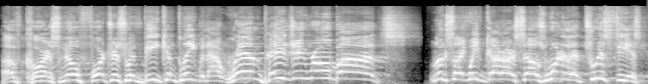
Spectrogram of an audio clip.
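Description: Frantic, high-pitched male race commentator. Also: pushed and bright, far from the mic, full character voice. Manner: showy, punning, announcer-like hype. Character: excitable, over-the-top male video game race commentator. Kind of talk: shouted video game race commentary.

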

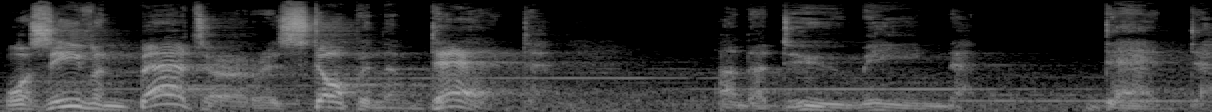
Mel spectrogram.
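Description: An actor playing a roguish artifact expert in a video game, narrating in a wry, droll, theatrical way with grisly relish. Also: male voice, on the low side, huge pitch swings, slow, over music, exaggerated voice. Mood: wry showmanship. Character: roguish, wry male artifact expert explaining ancient weapons. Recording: echoey hall with long reverb.

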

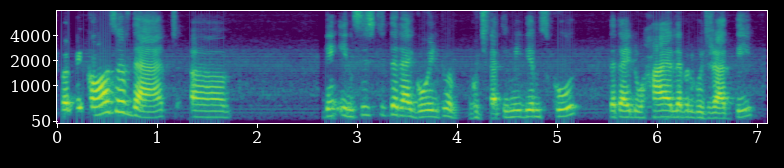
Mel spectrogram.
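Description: A woman's voice: lowish voice, brisk, a little mellow, slight background noise, low-quality recording. A middle-aged woman with an Indian accent, a guest speaking confidently and emphatically on a video call. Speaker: guest dancer. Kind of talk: video call panel talk. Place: indoor room. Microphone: laptop webcam on a video call.

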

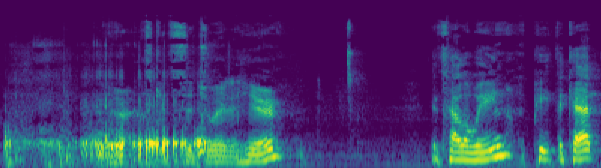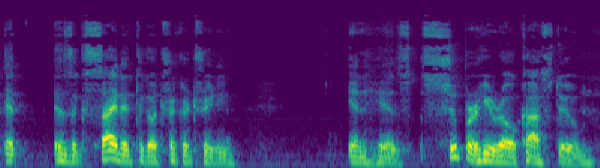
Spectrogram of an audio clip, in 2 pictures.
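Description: Male, 50s, husky and unhurried, reads picture books to kids with casual asides. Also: fairly low pitch, animated, darkish tone. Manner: chuckles often, asks the listening children questions. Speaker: grandpa reading picture books aloud for kids. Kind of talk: children's storybook read-aloud with casual asides. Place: living room, indoors.

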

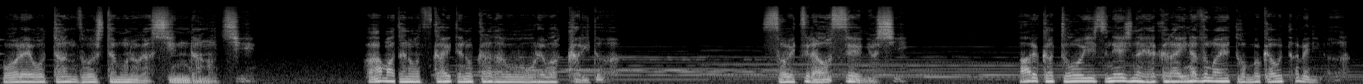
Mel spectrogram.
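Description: A man's voice: mid-range voice, measured pace, gravelly, long pauses. A man voicing a proud, bitter spirit of a cursed sword in a Japanese video game, speaking with haughty menace. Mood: sinister, determined. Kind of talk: dramatic Japanese game voice acting. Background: music.

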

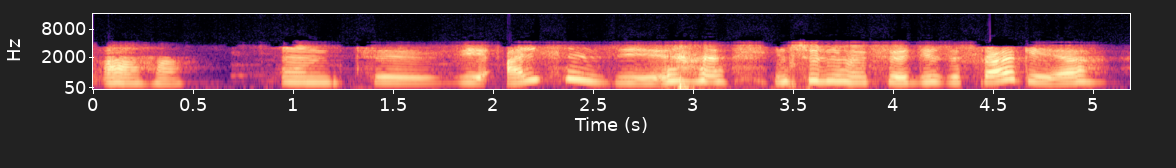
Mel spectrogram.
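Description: A woman's voice: a little high, slow pace, slight background noise. A woman call center agent, not a German speaker, asking hesitant, repetitive, polite questions in a phone sales conversation. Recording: muffled, narrow telephone line.

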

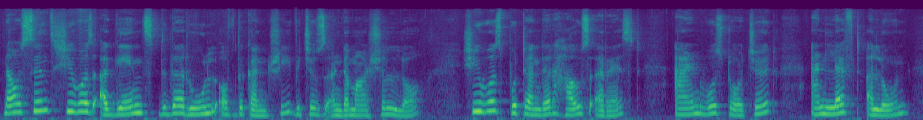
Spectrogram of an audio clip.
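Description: A woman in her thirties with an Indian English accent, clearly and methodically explaining a school English lesson. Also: medium pitch, lively intonation, moderate pace, dark tone. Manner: clear, methodical, spells words out. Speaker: English teacher. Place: small studio in front of a whiteboard.

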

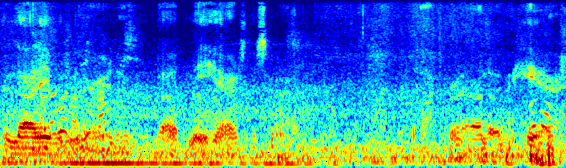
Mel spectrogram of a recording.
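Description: Low gravelly man filming outdoors. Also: level tone, normal speed. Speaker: citizen filming police. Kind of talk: casual running commentary while filming. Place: outdoor parking lot at night. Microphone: phone camera held by the filmer. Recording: noisy outdoor phone recording.

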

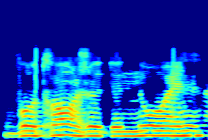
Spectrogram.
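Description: A man reciting his own poem as an amateur poet, haltingly, phrase by phrase with long pauses. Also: mid-range voice, steady tone. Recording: dull lo-fi amateur recording.

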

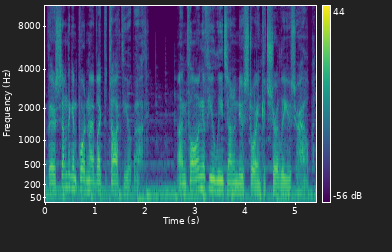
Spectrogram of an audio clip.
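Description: A man's voice: on the low side, animated, rapid-fire, soft background music, close to an everyday voice. A man playing an earnest, businesslike news reporter leaving a phone message in an audio drama. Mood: urgent.

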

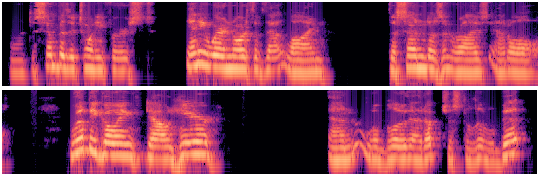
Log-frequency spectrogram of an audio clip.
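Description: Older American man lecturing, mellow tone. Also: high-pitched. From United States. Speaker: astronomer and tour lecturer. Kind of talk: online slideshow lecture. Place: home study with bookshelves.

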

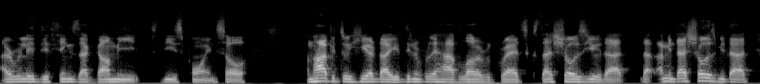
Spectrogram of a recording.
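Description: A man's voice: mid-range voice, fairly even intonation, fairly quick, no echo. A young man hosting a casual interview, with hesitant, rambling phrasing. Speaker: podcast host.

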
